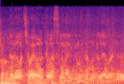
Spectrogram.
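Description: Lahori Sirazi pigeons at a pigeon sale coo loudly and close by, in low, throaty, rolling calls that blend with a voice talking nearby.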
